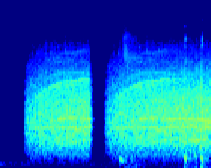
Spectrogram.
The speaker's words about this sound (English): give yourselves a round of applause.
